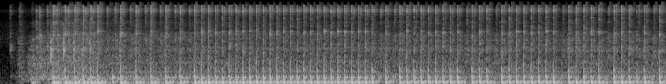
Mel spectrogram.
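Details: 1967 Unico 7hp tractor with rebuilt carb, first run in 27 years, fuel pressurized with valve left open to stop trickle problem: catches within a second, then even rapid put-put with no misses; runs smoothly.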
